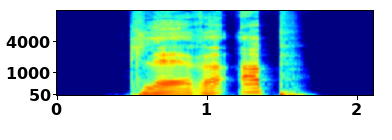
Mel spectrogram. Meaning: inflection of abklären: 1. first-person singular present 2. first/third-person singular subjunctive I 3. singular imperative
- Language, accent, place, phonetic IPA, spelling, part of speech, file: German, Germany, Berlin, [ˌklɛːʁə ˈap], kläre ab, verb, De-kläre ab.ogg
